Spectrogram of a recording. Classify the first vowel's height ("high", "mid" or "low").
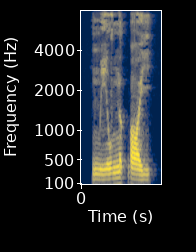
high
